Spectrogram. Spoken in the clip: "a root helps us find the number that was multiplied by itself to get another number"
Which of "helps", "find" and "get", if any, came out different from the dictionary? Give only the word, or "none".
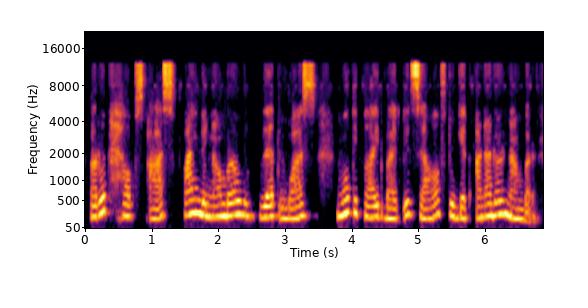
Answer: none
